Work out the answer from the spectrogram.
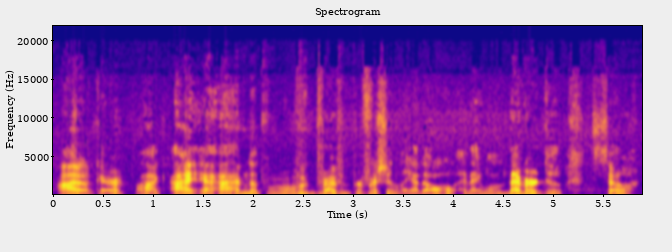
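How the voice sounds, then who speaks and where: A man's voice: on the low side, normal speed, natural voice. A man playing a blunt, foul-mouthed male mechanic and shop owner, talking in a rambling, emphatic way in improvised game roleplay. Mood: blunt, dismissive. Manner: rambling, emphatic, swears freely.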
